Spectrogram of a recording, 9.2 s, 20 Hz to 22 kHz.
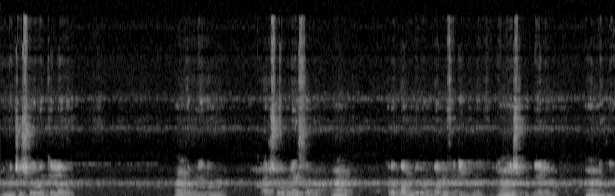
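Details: Adult man before voice therapy, with a problem lasting 6 years; clinician diagnoses puberphonia with a high-pitched, soft, hoarse voice that alternates between female- and male-sounding; finding: puberphonia.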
